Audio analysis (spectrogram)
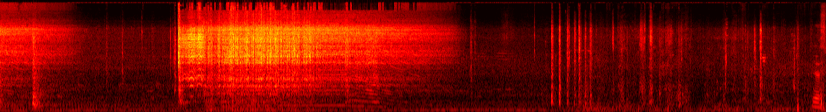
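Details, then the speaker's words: Maruti Gypsy, cold start after sitting a long time, in neutral with fuel reaching the engine: the starter spins it at about four beats a second for roughly three seconds without catching. It cranks but won't start; petrol poured into the air filter is tried next. "വണ്ടി crank എടുക്കുന്നേ ഉള്ളു കേട്ടോ അപ്പൊ നമ്മള് air ഫിൽറ്ററിലേക്ക് ഒരു സ്വല്പം അപ്പം petrol ഒഴിച്ച് നോക്കാം"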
